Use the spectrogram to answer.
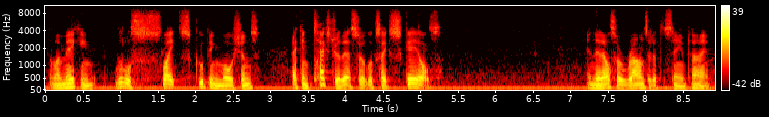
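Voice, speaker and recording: A man hosting an instructional craft demonstration, explaining informally and in a folksy, unhurried way while he works with his hands. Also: mid-range voice, mellow, slight background noise, low-quality recording. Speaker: woodcarving instructor, show host.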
